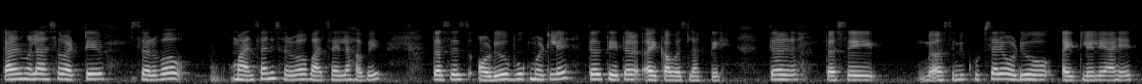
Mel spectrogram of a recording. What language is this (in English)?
Marathi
